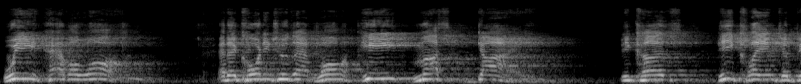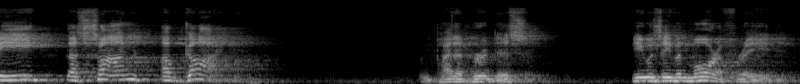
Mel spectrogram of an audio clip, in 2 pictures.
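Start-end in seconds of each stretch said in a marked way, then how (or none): 0.0-10.3 high, slow insistent outcry; insisting. A narrator's reading. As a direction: demand his death, rising to a shout.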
